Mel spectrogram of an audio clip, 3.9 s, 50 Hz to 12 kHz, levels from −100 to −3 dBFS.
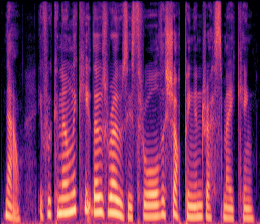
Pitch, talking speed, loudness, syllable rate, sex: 185 Hz, 215 wpm, -17 LUFS, 5.7 syllables/s, female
